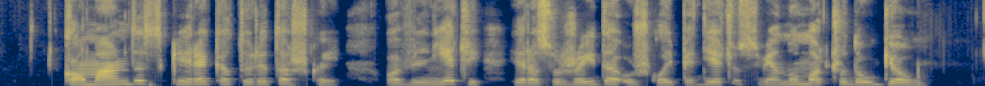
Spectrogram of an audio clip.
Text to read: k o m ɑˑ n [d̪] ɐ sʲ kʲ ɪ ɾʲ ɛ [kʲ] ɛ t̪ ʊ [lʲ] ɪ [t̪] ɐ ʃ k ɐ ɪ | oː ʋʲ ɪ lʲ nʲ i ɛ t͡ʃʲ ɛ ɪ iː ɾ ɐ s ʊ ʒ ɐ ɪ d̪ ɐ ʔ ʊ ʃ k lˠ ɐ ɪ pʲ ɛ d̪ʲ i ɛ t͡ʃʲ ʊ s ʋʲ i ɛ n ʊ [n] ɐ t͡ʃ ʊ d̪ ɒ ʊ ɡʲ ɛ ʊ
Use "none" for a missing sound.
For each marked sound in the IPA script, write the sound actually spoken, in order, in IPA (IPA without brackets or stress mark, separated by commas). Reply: d̪, kʲ, ɾʲ, t̪, m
